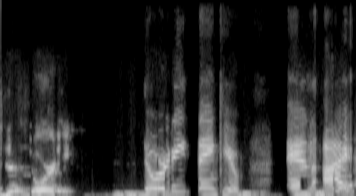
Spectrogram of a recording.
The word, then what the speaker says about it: Daughrity: Dougherty? Dougherty? How do I say it properly? It's just Daughrity.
